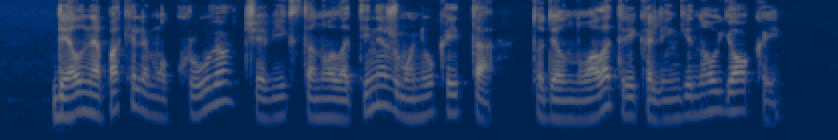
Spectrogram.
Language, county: Lithuanian, Kaunas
